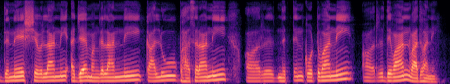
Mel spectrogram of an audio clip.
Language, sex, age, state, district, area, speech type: Sindhi, male, 18-30, Madhya Pradesh, Katni, rural, spontaneous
